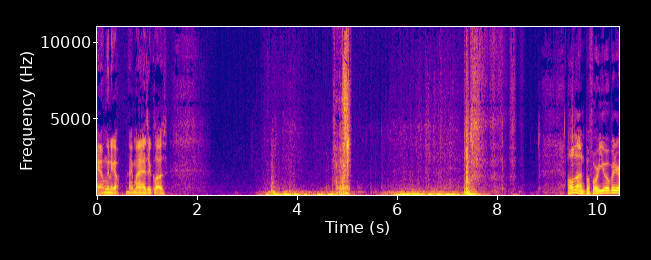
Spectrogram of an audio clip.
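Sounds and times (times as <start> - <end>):
speech: 0.0 - 1.7, 9.4 - 10.4
steady low rumble: 3.2 - 7.8
door opening and closing: 3.2 - 7.9.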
